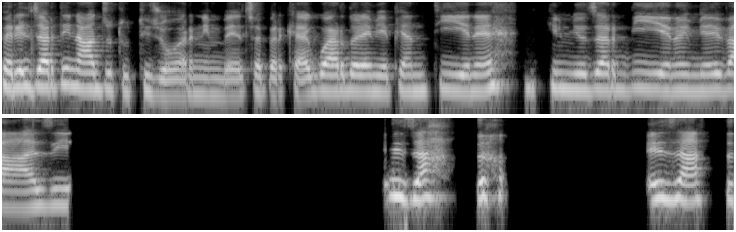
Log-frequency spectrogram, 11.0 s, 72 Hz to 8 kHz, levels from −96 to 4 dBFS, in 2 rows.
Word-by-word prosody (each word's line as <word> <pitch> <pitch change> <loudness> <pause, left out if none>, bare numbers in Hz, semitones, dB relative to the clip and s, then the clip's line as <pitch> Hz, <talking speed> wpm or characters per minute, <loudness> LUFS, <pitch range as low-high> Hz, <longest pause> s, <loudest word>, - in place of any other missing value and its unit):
per 220 -2 +3
il 220 +1 +5
giardinaggio 220 -2 +3
tutti 185 -1 -10
i - - -5
giorni 155 0 -5
invece, 160 +2 -5
perché 165 -1 -2
guardo 190 0 +2
le 185 0 +4
mie 180 -1 -3
piantine, 190 +1 -2 0.4
il 215 -3 -5
mio 200 -1 -2
giardino, 200 0 -2
i 195 - -4
miei 190 +1 -2
vasi. 200 +1 0 2.4
Esatto. 290 - +3 1.2
Esatto, 255 -1 +3
200 Hz, 110 wpm, -18 LUFS, 185-220 Hz, 2.4 s, il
